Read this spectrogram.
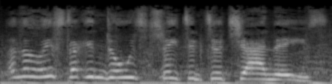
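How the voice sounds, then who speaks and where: Brash middle-aged woman, high voice, slow, lively pitch. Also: faint music behind. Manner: brash, swinging loud to quiet. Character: brash middle-aged female ex-reality star. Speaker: solo stage performer. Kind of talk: comic theatrical monologue.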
